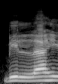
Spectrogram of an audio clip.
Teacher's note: bi-nya lafaz Allahnya tipis, tarkik.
